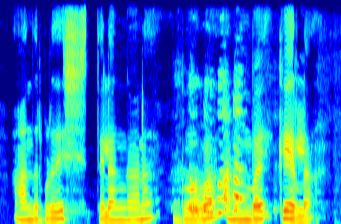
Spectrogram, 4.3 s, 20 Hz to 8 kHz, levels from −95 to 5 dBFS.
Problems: background sounds at intervals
